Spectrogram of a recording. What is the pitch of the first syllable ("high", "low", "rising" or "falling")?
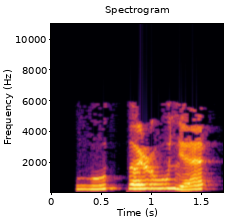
rising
